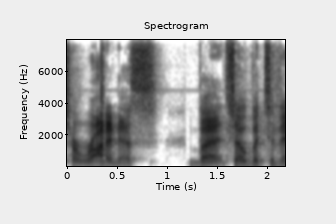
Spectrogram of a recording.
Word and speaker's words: Herodotus: of people were like that's not how you pronounce his name hero dois his name is Herodotus but so but to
